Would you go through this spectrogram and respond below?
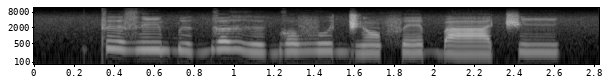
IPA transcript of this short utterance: t ɨ˦˨ z ĩ˧ ɓ ɨ˨ ɡ ə˦ ɣ ɨ˨ ɡ o˧ v u˧ d͡ʒ ɔ̃˨ f e˨˦ ɓ aː˨ t͡ʃ i˦

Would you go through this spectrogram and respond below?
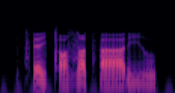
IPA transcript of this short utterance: t͡sʼ ɛ˥˨ i̯ tʼ ʌ˩ zˤ i˥˨ t͡sʼ aː˨˩˦ ɾ i˥˨ u̯

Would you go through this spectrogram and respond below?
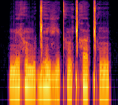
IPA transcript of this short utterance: m e h õ m u ɡ͡ǁ ẽ vʲ e t̪ʰ õ ǁʰ ʌ ǁʰ ũ

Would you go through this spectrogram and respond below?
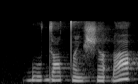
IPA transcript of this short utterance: ɠ u˩˧ d y˩˧ tˤ ã˩ ʎ ʃ ɐ̃˩ ʔ ɽ a˥

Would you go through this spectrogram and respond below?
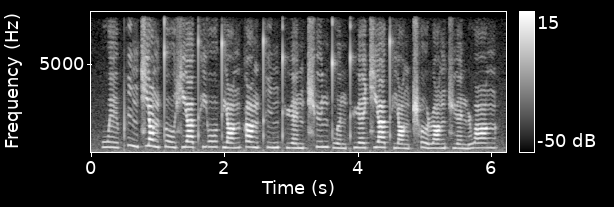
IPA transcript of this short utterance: w e˨˩ ɪ̯ pʰ i˥˨ ŋ t͡ɕ j ɑ˥˨ ŋ t̪ o˥˨ ʊ̯ ɕ j ä˦ t̪ʰ j o˦ ʊ̯ t̪ j ɑ˨˦ ŋ k ɑ˥˨ ŋ t̪ʰ i˨˦ ŋ t̪ʰ ɥ ɛ˨˩ n t͡ɕʰ y˦ n t̪ w ə˨˩ n t̪ʰ ɥ ɛ˦ t͡ɕ j ä˦ t̪ʰ j ɑ˨˩ ŋ ʈ͡ʂʰ ɤ˥˨ ɻ ɑ˨˦ ŋ t͡ɕ ɥ ɛ˨˩ n ɻ w ɑ˦ ŋ

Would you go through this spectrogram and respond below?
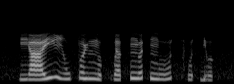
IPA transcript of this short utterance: j aː˨˥ j iː˨˧ w p ɵ˧ ɥ n̪ ʊ˨ k̚ l ɐ˨˥ k̚ ŋ ɵ˧ t̚ ŋ uː˨˥ t̚ kʷ ɐ˨ t̚ j ʊ˨˥ k̚

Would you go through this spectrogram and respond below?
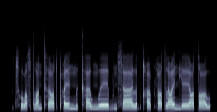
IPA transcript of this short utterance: t͡sʰ o w ɘ sˤ ɐ tˤ ðˤ a n tʰ ɐː tˤ pʰ ɛː n m ɘ kʰ aː w ŋʷ ɛː b u n s aː l ɐ b qʰ e pʰ e tˤ l ɛː n j ɛː tˤ o

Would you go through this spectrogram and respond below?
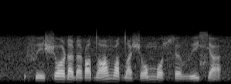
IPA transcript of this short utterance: f e ʃ ɔ ɽ a ɽ a ɽ e dˤ a v ɔ dˤ a ʃ ɔ m ɔ ɬ ɜ v e ɕ a

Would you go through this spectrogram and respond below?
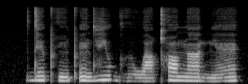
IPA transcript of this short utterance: d e˧ pʰ ĩ˨ pʼ ẽ˦˨ d vʲ o˦ ɡʱ ɯ˨ w a˨ qʰ o˦ ŋ ã˧ mʲ ɛ̃˨˦

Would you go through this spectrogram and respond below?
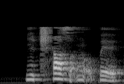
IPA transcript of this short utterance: i ʈ͡ʂʰ ɛ zˤ ḭ ŋ ɔ̰ p ɛ

